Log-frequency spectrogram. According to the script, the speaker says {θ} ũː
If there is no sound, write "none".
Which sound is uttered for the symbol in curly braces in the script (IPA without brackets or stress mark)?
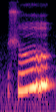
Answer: ʃ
